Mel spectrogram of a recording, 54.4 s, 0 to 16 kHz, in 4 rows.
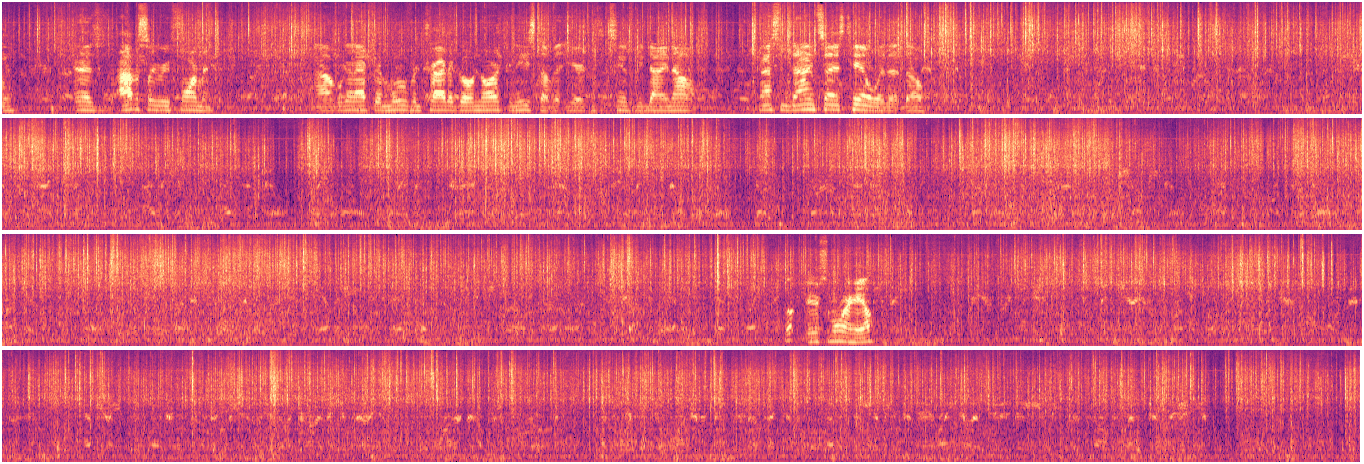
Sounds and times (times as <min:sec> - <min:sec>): Rain on surface: 0:00.0 - 0:54.3.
